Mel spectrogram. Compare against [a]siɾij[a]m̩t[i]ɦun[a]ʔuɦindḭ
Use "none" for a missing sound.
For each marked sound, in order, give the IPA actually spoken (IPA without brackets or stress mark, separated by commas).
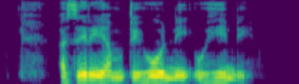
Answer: a, a, i, i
